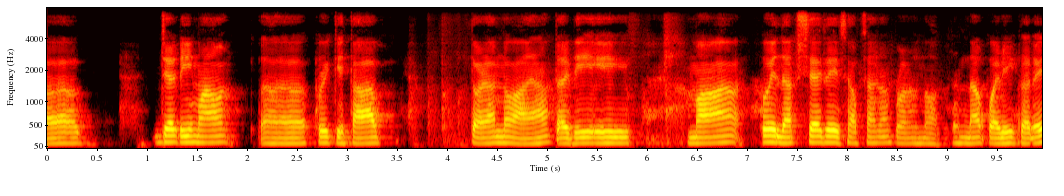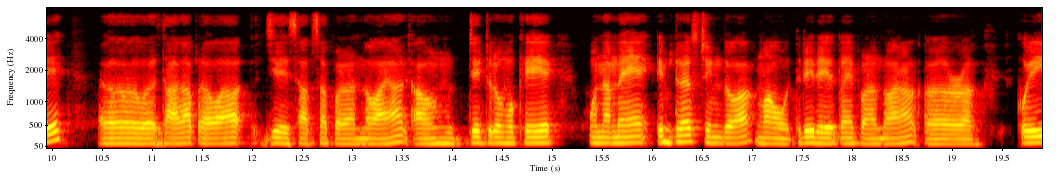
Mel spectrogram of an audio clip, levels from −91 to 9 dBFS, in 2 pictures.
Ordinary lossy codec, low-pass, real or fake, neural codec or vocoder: none; 7.2 kHz; fake; codec, 16 kHz, 1 kbps, FunCodec, trained on LibriTTS, 50 frames a second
